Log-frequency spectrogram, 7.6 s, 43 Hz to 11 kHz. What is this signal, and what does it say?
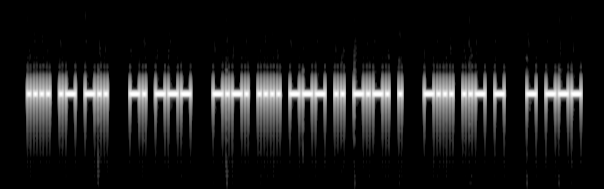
Morse code, heard as a keyed tone, about 30 wpm, 700 Hz. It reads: HAD NO CHOICE BUT TO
